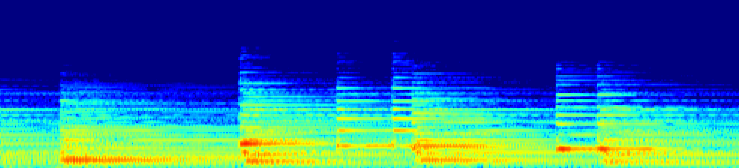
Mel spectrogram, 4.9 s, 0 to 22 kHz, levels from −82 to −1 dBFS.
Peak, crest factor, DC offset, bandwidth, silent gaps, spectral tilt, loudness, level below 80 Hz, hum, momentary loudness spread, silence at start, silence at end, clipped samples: -6 dBFS; 18 dB; under 0.1%; 5 kHz; none; -10 dB/octave; -24 LUFS; -46 dBFS; none; 10 LU; 0 s; 0 s; under 0.1%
